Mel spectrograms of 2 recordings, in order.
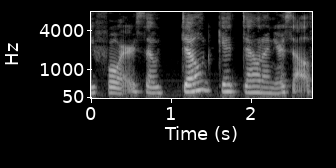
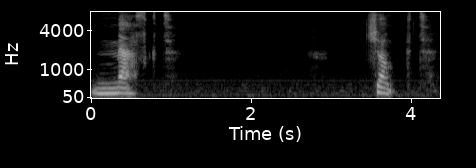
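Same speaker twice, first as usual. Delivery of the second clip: slightly slower, lower and quieter; 4 semitones lower, 7 dB quieter than usual. Repeating the practice words for viewers, a little slower. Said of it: "a little slower".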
